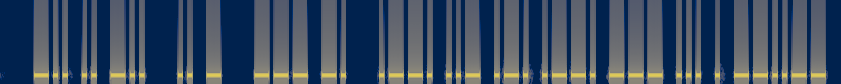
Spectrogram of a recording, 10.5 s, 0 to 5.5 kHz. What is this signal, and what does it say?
Morse code, heard as a keyed tone, about 20 wpm, 600 Hz. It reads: DID IT ON PURPOSE,
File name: cw-books / winnie-the-pooh / winnie-20wpm-page-0072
